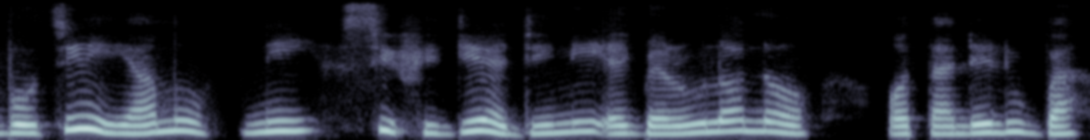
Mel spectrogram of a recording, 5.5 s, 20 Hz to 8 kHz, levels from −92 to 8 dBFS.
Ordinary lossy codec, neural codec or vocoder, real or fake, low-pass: none; codec, 16 kHz, 1 kbps, X-Codec, WavLM features, trained on Multilingual LibriSpeech; fake; 7.2 kHz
